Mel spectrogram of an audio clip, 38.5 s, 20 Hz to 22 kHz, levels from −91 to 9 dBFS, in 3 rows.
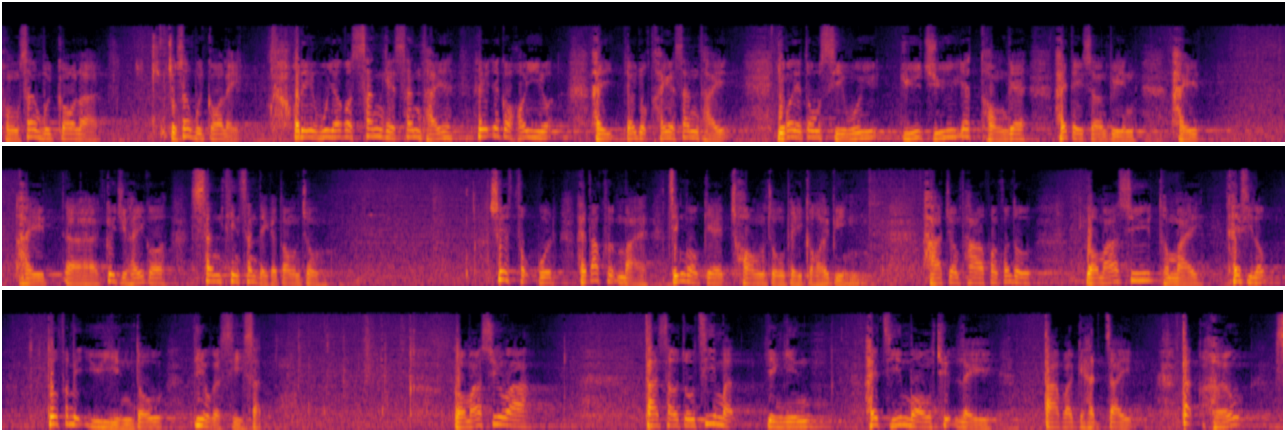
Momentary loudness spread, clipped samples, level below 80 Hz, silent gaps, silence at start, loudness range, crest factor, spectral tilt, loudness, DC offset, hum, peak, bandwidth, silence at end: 17 LU; under 0.1%; -48 dBFS; none; 0 s; 3 LU; 20 dB; -5.5 dB/octave; -21 LUFS; under 0.1%; none; -2 dBFS; 11 kHz; 0 s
